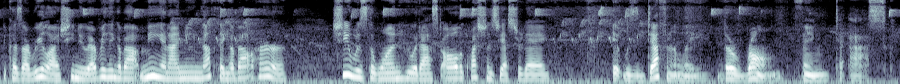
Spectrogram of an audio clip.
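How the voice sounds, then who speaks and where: A woman teacher reads a children's novel aloud in an expressive, storytelling manner. Her voice sits at an ordinary middle pitch, and she breaks off now and then for easy asides to her listeners. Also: a little hiss or hum.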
